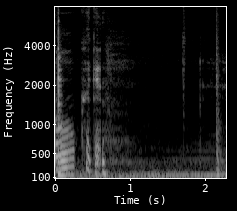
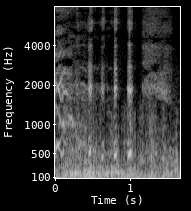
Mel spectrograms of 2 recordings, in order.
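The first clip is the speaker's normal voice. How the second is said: higher, puffing laughter; winded laugh; 4 semitones higher, 4 dB louder than usual. Real, not acted. Hiker needing oxygen, winded laugh. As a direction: laugh through lack of air.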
